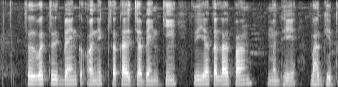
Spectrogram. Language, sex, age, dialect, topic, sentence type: Marathi, male, 18-24, Southern Konkan, banking, statement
